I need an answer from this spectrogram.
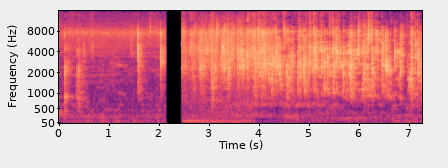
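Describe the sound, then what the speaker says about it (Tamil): Mustard, fenugreek and fennel seeds frying in hot oil in a pan for garlic kuzhambu, giving a steady, dense sizzle that grows louder and fills the second half after a brief gap, with a few soft taps earlier. "கடுகு வெந்தயம் சிட்டிக்க சோம்பு நான் அந்த பழக்கம் உண்டு அதனால் போடுறேன் போட்டு எண்ணெயில் நல்லா பொறிக்கிட்டோம்"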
